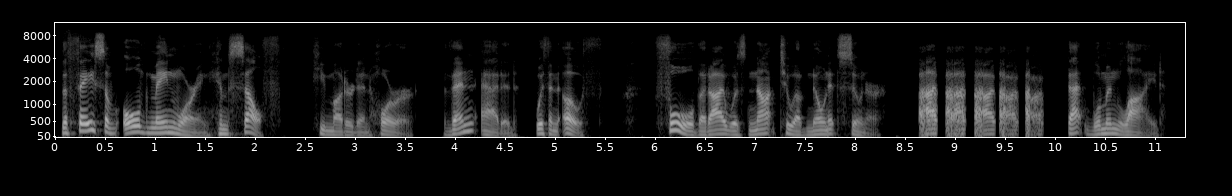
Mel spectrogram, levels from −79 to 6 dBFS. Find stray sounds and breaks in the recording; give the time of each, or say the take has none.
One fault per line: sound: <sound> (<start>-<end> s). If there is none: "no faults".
sound: laugh (8.6-9.9 s)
